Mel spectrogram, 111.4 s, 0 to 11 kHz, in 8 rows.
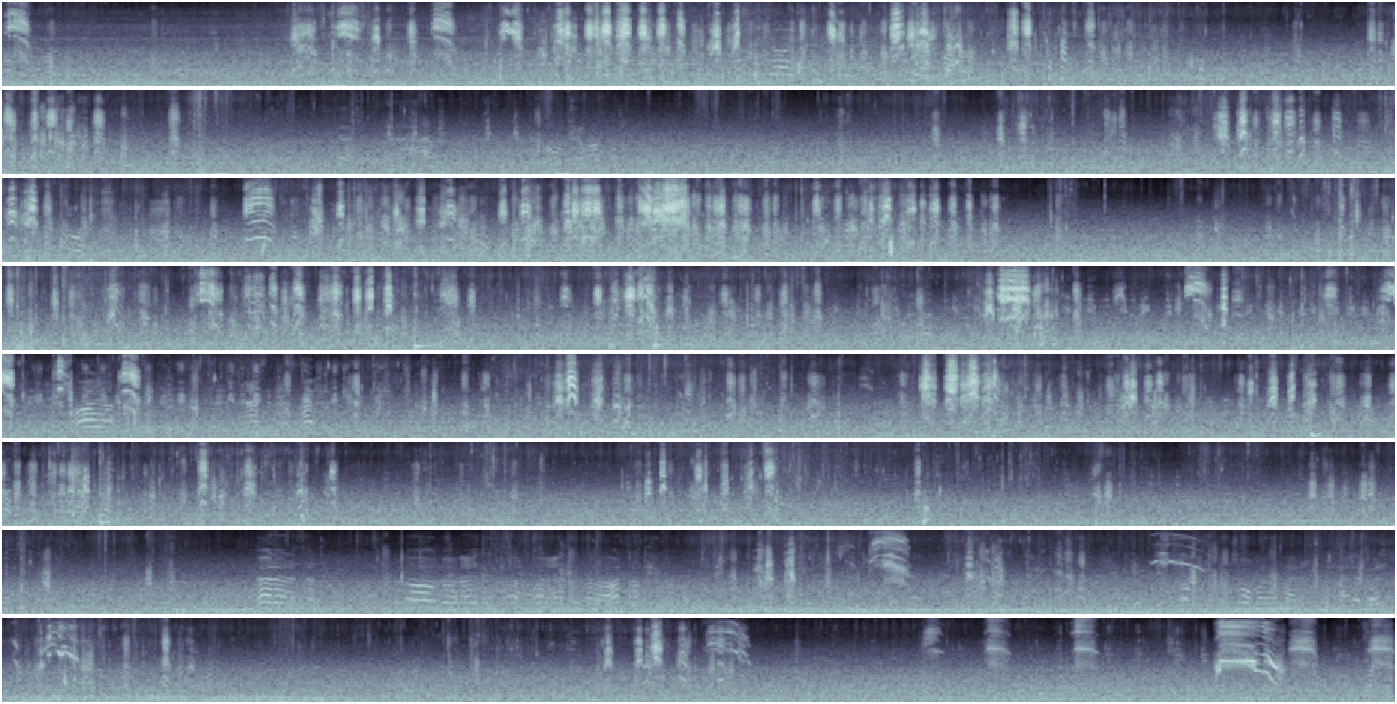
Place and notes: Quai Lucien Lombard, Toulouse, France - at the water’s edge
gull, duck, sound of water
at the water’s edge, walker speaks, noise from the city and traffic in the background
Capatation ZOOMH6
